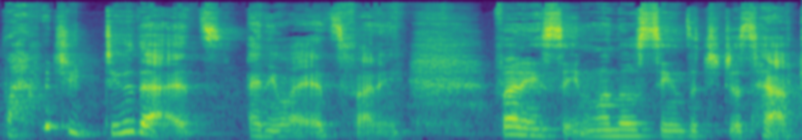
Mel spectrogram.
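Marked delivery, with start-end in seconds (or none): 0.0-0.9 high-pitched retold disbelief; mock bafflement. Rokia questions letting children win at play, mock baffled. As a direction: imitate a puzzled question, pitched well up.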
